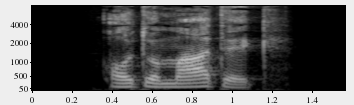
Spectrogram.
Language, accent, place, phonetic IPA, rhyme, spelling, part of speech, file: German, Germany, Berlin, [ˌaʊ̯toˈmaːtɪk], -atɪk, Automatik, noun, De-Automatik.ogg
- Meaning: 1. self-controlled system, an automatic or self-regulating process 2. device or module that regulates a technical process without requiring further user input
